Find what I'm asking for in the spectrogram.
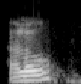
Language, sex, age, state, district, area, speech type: Assamese, male, 30-45, Assam, Lakhimpur, rural, conversation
